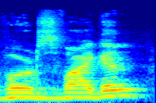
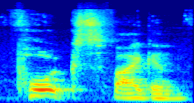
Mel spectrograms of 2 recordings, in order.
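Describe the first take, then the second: First: It is said with English sounds, V as V. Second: It is said with German sounds, V as F. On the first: "Pronunciation in English will be" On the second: "but in German will be ... v is like a F"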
